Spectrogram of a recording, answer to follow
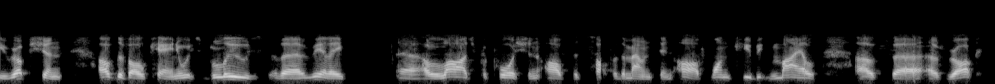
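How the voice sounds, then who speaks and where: A man talks with an English accent. His pitch is fairly low and his intonation fairly even. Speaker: guest, leader of a creation ministry.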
